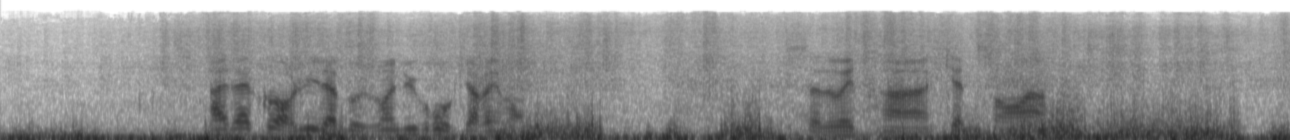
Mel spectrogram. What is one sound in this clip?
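An older man talks calmly nearby.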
